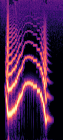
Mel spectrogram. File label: cute voice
